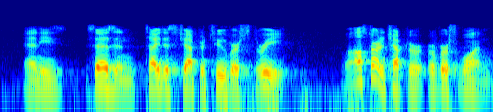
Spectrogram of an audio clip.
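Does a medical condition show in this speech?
No.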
